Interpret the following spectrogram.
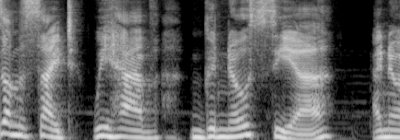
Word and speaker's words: Gnosia: the site we have gnosia i know everyone's saying that pronounce nosha is it nosha no full gnosia and i said ganosha in my review but that's because i'm gaijin dude i'm just a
